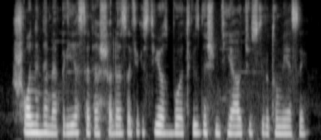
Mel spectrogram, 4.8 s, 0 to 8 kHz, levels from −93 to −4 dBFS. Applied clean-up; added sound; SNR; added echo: neural separator model SepFormer DNS4.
